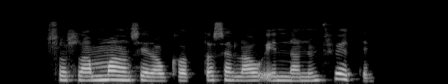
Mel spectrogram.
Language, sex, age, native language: Icelandic, female, 40-49, Icelandic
